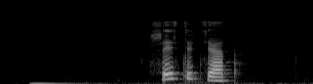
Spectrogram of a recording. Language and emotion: Russian, neutral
